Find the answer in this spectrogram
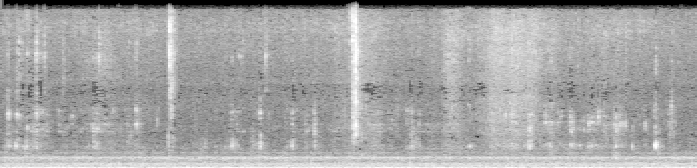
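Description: A person chewing a mouthful of soft glazed-donut breakfast sandwich with the mouth closed, with faint small wet clicks now and then. A steady low hum of the car cabin runs underneath.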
